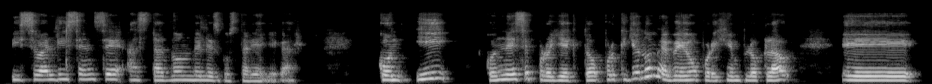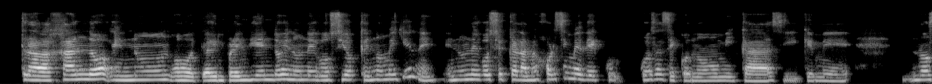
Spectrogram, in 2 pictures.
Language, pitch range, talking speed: Spanish, 180-215 Hz, 160 wpm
